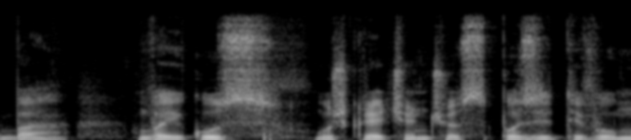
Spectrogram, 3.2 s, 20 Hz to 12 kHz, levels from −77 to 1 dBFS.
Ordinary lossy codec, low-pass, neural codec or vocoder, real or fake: AAC, 64 kbps; 10.8 kHz; none; real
